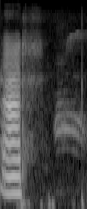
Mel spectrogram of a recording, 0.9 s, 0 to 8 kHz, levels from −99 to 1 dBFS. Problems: constant background noise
